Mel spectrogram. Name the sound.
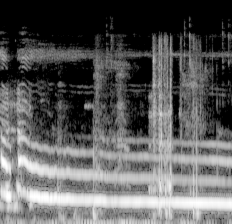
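people imitating wolf howls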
